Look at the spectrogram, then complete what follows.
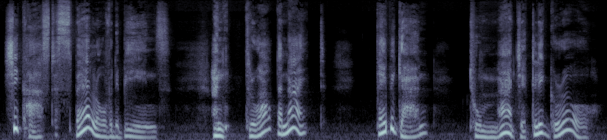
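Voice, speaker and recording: A woman's voice: very deep voice, very animated, mellow, slightly rough, no room sound. Casting: female bedtime storyteller, theatrical and suspenseful, widely swooping intonation, close dry sound. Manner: dramatic, drawn-out phrasing with suspenseful pauses.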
